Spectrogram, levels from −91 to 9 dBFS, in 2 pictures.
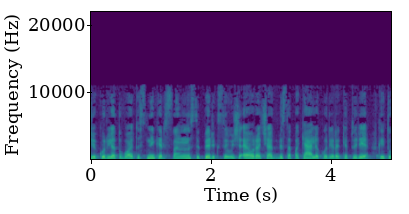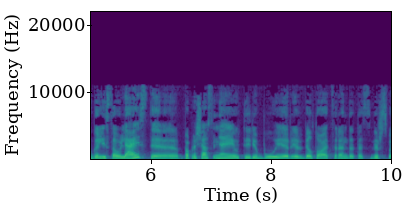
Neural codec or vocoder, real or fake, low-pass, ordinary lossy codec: codec, 44.1 kHz, 7.8 kbps, DAC; fake; 14.4 kHz; MP3, 48 kbps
